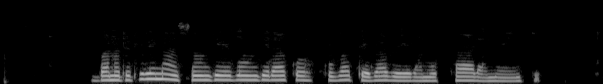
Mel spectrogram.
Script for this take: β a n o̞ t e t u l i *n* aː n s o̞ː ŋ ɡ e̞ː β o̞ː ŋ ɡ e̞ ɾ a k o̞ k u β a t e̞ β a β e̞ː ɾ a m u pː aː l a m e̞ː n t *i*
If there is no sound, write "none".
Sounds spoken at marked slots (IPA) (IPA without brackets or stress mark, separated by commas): n, i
